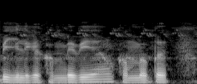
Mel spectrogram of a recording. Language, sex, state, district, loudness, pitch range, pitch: Hindi, male, Uttar Pradesh, Shamli, -17 LUFS, 105-115 Hz, 110 Hz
